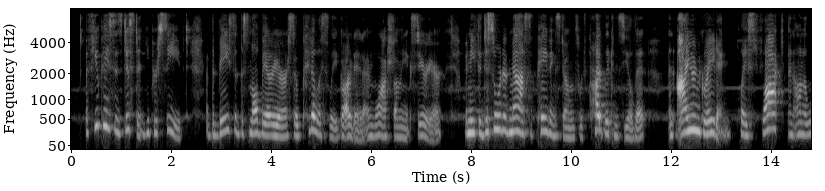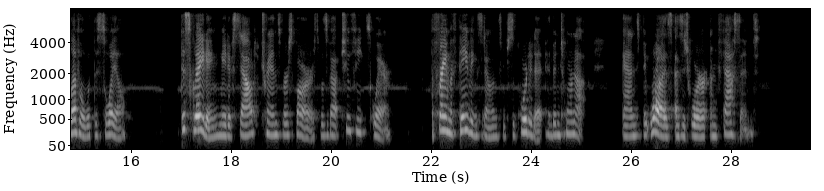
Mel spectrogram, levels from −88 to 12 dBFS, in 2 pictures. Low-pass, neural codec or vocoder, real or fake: 7.2 kHz; codec, 16 kHz, 2 kbps, FunCodec, trained on Chinese and English, 25 frames a second; fake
